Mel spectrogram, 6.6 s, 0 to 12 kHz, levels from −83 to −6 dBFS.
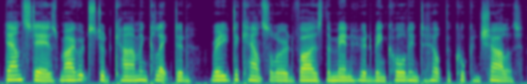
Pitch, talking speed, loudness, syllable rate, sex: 160 Hz, 230 wpm, -17 LUFS, 5.7 syllables/s, female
